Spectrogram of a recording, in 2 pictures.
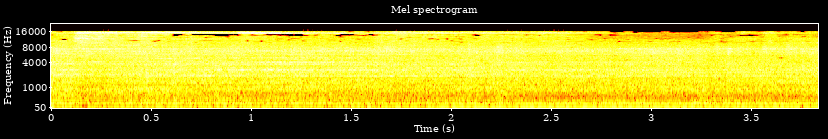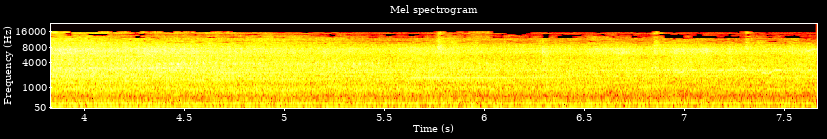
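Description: Passenger train passing on the tracks: a steady rumble of wheels on rails that slowly fades as the last coaches go by.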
